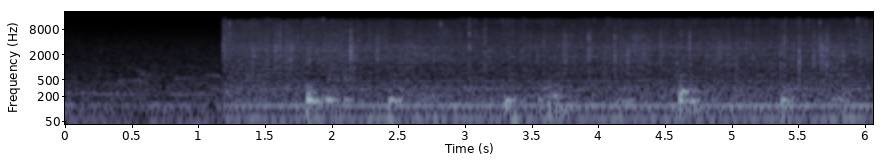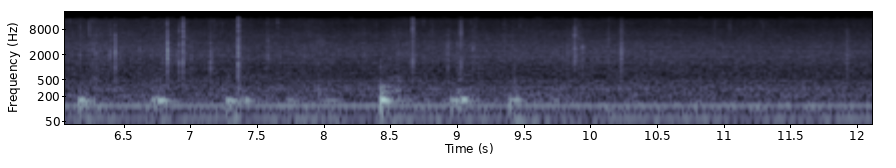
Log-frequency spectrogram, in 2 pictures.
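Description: Potatoes frying in oil and bacon fat in a cast iron skillet, sizzling with scattered sharp crackles and pops, starting suddenly about a second in over a low steady hum.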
